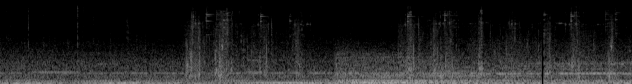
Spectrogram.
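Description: Footsteps crunch on cobblestones.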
